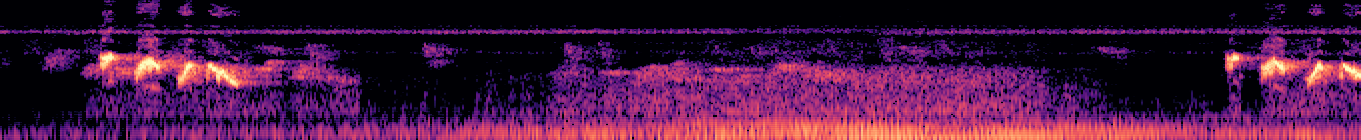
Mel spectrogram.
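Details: Female red-whiskered bulbul calling to excite a male: a quick run of four bright, falling whistled notes, then a rumbling background noise, and the same four-note phrase again at the end.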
